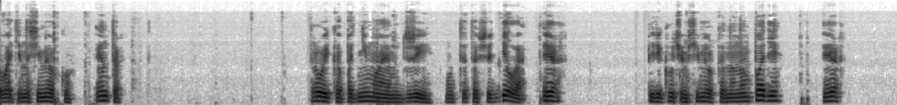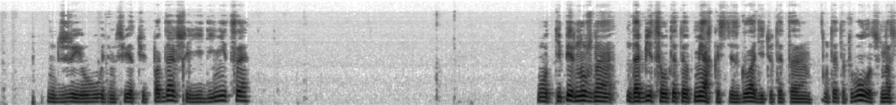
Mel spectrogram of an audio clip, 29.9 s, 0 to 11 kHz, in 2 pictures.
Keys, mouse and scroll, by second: 0.0 click, 3.1-3.8 scroll down 2, 4.5 middle click, 4.5-5.3 scroll down 3, 5.3 KP_3, 6.9 g, 9.2 r, 11.5 KP_7, 13.4 r, 15.6 g, 18.2 KP_1, 19.3-19.8 scroll up 2, 20.2 middle click, 20.2-21.1 scroll up 3, 23.0-23.7 scroll up 2, 25.9-27.8 scroll up 1.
